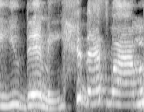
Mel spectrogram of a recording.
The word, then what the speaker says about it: Udemy: I always tell my clients, I said, don't you ever go in there and buy nothing on the full price for Udemy, because they gonna have a sale next week.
